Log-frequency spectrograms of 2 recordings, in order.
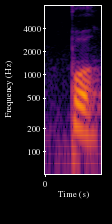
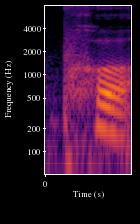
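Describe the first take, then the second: First: P said short and clean with no added sound; crisp lone p. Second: P with an extra vowel sound after it; p said with an added sound; wrong p. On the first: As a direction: model a bare p. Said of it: "just p". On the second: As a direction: show the mistake with p. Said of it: "Not p". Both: Shown as a demonstration.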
